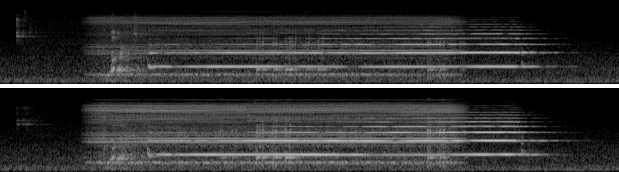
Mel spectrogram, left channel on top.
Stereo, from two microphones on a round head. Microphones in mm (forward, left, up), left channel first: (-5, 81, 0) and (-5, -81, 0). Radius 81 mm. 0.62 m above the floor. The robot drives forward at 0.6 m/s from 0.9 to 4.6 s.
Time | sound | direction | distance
0.2 | a pop | 70° left (ahead or behind) | 8 m
1.5 | a trumpet | 55° right (ahead or behind) | 2.0 m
